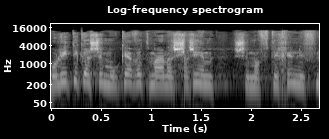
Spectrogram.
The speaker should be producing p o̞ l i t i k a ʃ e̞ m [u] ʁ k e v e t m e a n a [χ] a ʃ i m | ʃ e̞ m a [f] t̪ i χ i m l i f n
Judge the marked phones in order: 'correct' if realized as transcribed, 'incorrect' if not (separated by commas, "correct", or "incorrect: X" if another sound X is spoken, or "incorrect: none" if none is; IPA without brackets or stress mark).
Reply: correct, incorrect: ʃ, correct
